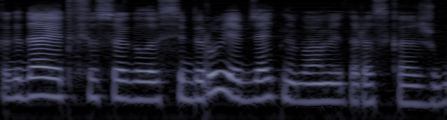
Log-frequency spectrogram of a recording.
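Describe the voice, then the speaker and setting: This is a woman's voice. Her pitch is medium. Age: 20s. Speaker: podcast host. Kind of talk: casual solo podcast talk. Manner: rambling with many fillers.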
